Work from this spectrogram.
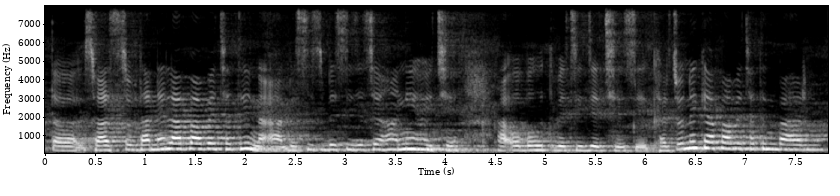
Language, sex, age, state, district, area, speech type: Maithili, female, 30-45, Bihar, Saharsa, rural, spontaneous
